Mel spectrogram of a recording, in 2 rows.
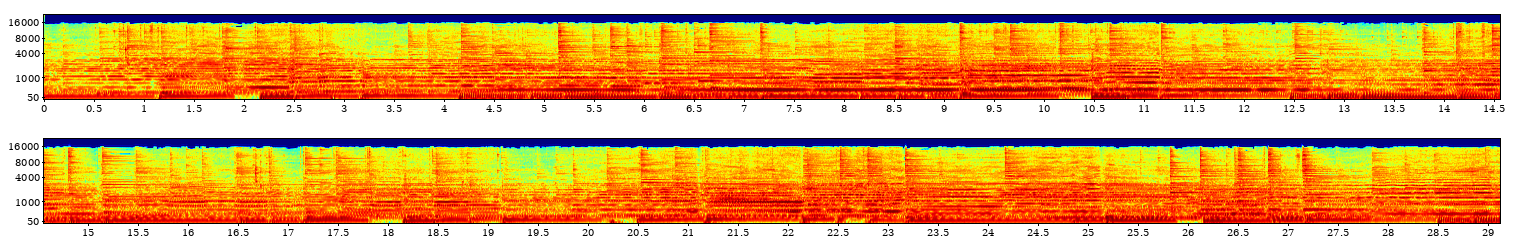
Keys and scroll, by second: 12.4 shift+c, 23.7 shift+Return, 25.5 shift+v, 26.7 shift+t, 27.8-29.1 typing.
